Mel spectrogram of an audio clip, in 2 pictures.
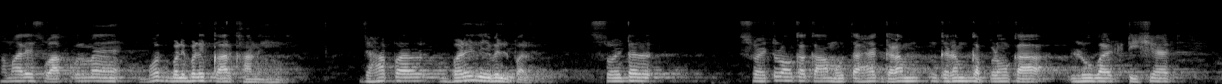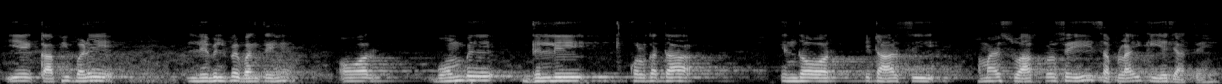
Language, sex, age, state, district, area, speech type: Hindi, male, 45-60, Madhya Pradesh, Hoshangabad, rural, spontaneous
